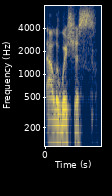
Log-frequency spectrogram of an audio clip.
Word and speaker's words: Aloysius: I think you pronounce that Aloysius.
